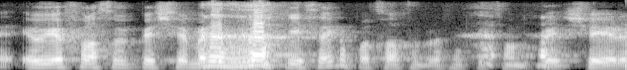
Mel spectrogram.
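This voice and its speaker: This man's speech races along very fast. He uses lively intonation. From northern Paraná, Brazil. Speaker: podcast host. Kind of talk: casual interview chat.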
